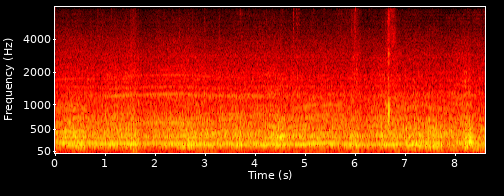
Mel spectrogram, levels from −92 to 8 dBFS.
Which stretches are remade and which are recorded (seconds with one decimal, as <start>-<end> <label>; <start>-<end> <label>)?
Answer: 0.0-3.6 recorded; 3.6-4.2 remade; 4.2-7.0 recorded; 7.0-8.6 remade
